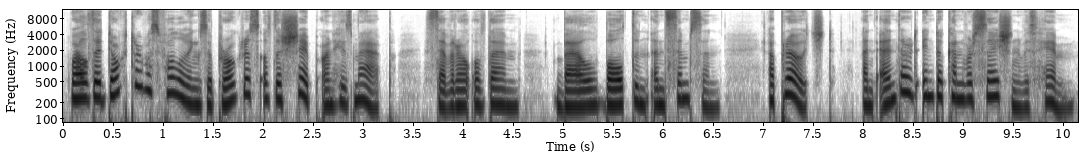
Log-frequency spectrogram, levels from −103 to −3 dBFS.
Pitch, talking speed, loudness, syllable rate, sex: 215 Hz, 160 wpm, -19 LUFS, 5.2 syllables/s, female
